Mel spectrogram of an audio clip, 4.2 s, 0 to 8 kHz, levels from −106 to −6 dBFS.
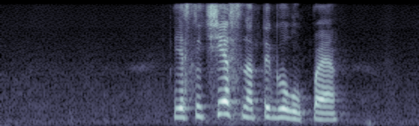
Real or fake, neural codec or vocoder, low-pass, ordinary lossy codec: fake; codec, 16 kHz, 2 kbps, FunCodec, trained on Chinese and English, 25 frames a second; 7.2 kHz; MP3, 64 kbps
